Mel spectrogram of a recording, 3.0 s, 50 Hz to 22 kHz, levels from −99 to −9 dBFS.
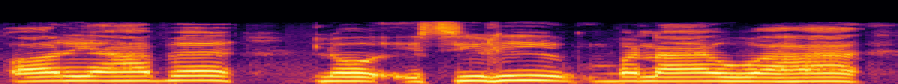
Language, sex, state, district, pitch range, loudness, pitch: Hindi, male, Jharkhand, Ranchi, 185-210 Hz, -11 LUFS, 195 Hz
